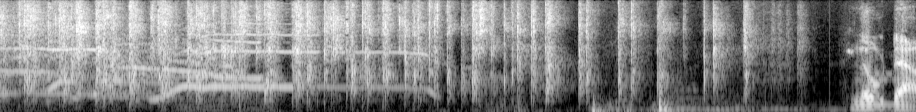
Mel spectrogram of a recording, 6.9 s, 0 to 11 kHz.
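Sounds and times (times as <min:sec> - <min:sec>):
rapid dense clapping sound effect: 0:00.0 - 0:06.2
low rumble: 0:04.4 - 0:06.8
rising whistle-like tones: 0:06.2 - 0:06.8
speech: 0:06.4 - 0:06.8.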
